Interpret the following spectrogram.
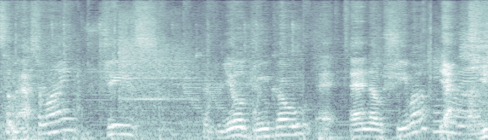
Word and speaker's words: Junko Enoshima: She's the real Junko Enoshima?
